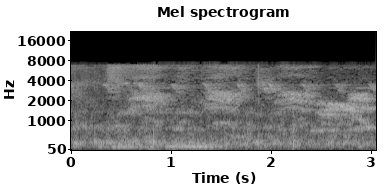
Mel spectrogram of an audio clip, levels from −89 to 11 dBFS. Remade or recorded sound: recorded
